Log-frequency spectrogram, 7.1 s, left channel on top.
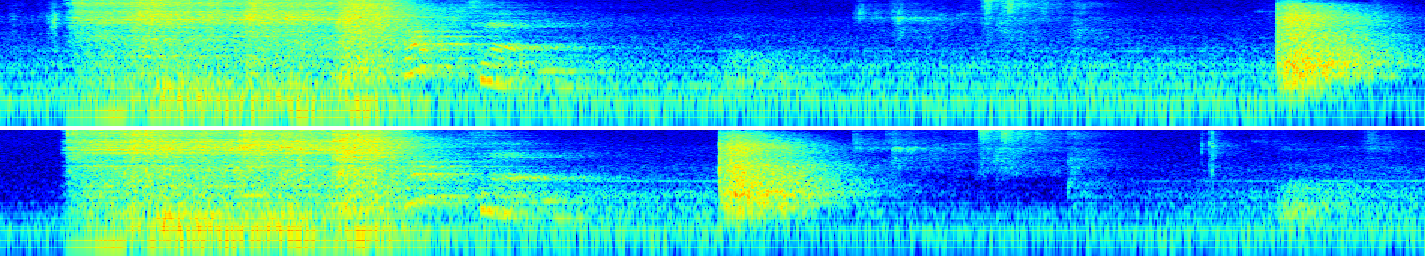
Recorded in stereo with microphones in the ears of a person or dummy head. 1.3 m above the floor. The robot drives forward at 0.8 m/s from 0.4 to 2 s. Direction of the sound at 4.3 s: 70° right (ahead or behind).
